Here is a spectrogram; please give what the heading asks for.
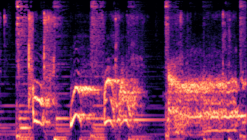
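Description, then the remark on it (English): A small dog gives a few short, high-pitched yips and barks in quick succession, clear, followed by a longer whiny bark at the end. “For our auditory listeners, make the dog bark so they know it exists.”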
